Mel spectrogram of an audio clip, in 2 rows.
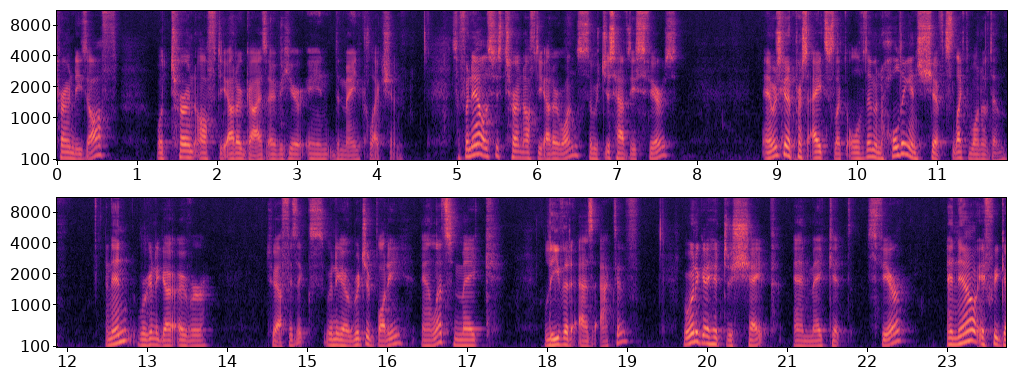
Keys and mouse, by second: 0.0 click, 1.7 click, 2.1 z, 5.4 click, 7.1 middle click, 8.0 click, 8.9 a, 9.4 middle click, 14.3 click, 15.2 click, 19.9 click, 20.4-22.0 drag, 22.7 ctrl+l.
